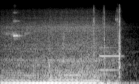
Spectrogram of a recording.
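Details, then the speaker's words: Rallycross car with freshly replaced clutch: engine runs normally but in gear with clutch out the car doesn't move, steady mid-pitched squeal from up front; clutch squeak, cause unknown, transmission to be pulled. "I just get a whole lot of squeaking which you can hear from up front right now"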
